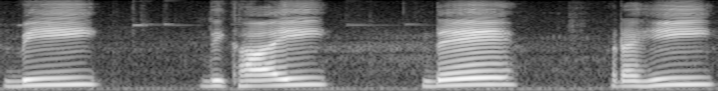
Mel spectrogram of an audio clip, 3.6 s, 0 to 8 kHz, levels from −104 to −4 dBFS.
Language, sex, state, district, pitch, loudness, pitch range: Hindi, female, Haryana, Charkhi Dadri, 200 Hz, -14 LUFS, 180-225 Hz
